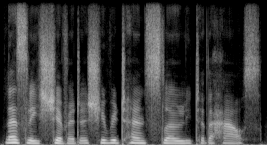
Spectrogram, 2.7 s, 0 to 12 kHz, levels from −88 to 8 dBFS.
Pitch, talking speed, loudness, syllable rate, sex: 200 Hz, 200 wpm, -18 LUFS, 6.4 syllables/s, female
